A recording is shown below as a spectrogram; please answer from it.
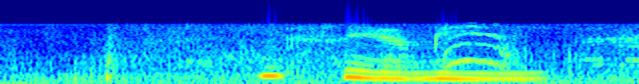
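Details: Male cat Jackie, purebred, grooming male kitten Sammy, part Siamese; a short low chirp then a drawn-out, wavering meow with a rising second note, while people talk quietly in the room.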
